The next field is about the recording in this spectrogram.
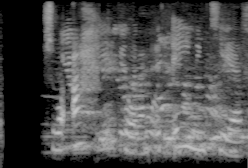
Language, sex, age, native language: Icelandic, female, 10, Icelandic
